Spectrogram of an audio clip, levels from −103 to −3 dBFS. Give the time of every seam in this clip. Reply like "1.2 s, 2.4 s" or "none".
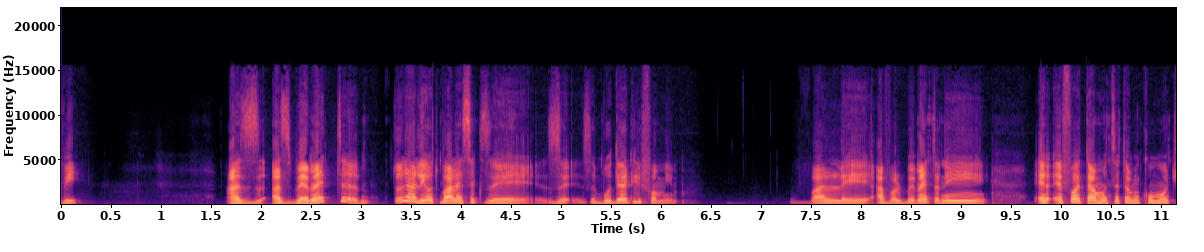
none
